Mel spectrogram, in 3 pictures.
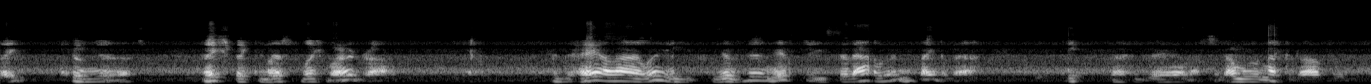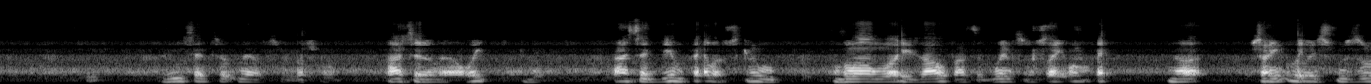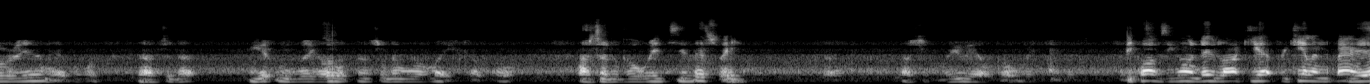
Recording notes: Recorded with rudimentary equipment on the front porch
